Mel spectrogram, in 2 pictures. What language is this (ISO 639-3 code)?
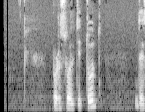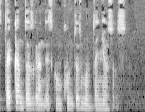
spa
